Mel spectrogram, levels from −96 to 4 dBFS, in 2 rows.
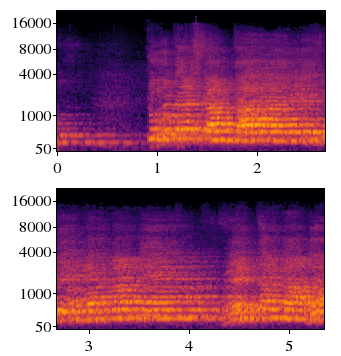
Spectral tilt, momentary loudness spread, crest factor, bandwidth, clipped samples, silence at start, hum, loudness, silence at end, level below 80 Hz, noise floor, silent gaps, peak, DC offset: -5 dB/octave; 10 LU; 16 dB; 14.5 kHz; under 0.1%; 0 s; none; -22 LUFS; 0 s; -72 dBFS; -45 dBFS; none; -6 dBFS; under 0.1%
